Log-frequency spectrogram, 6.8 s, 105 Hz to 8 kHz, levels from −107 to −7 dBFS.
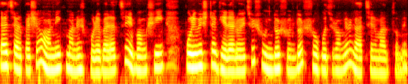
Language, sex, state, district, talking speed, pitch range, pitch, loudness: Bengali, female, Karnataka, Bangalore, 150 wpm, 215-260 Hz, 230 Hz, -18 LUFS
